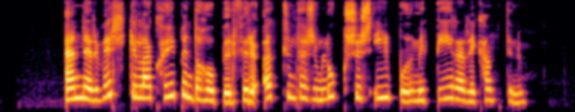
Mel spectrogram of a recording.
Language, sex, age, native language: Icelandic, female, 18-19, Icelandic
